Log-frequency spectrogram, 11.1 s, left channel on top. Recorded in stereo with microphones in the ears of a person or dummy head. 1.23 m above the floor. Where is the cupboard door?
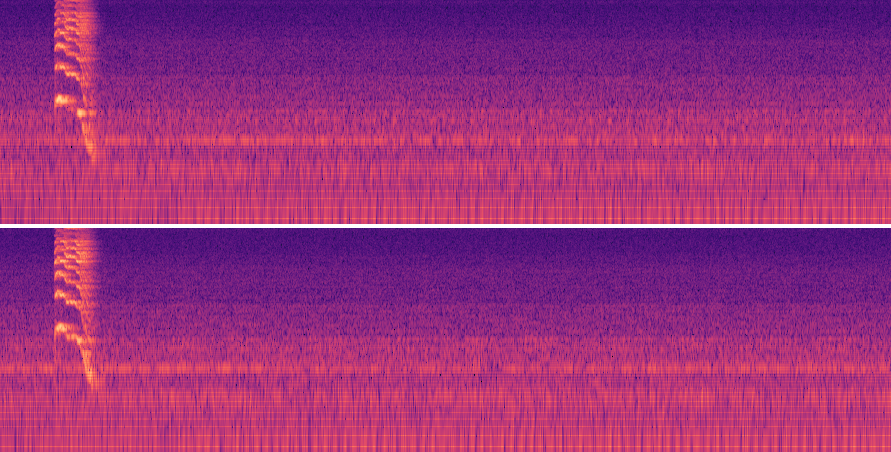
15° right (ahead or behind), 1.0 m.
